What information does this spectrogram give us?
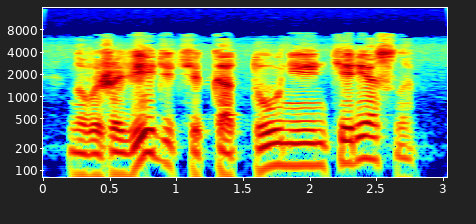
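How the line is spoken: Said gently. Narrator (Russian): Владимир Николаевич мягко останавливал меня и говорил

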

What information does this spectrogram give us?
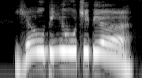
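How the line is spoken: Garbled deep menacing girl's shout. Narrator (Russian): Голос девочки, нечленораздельный, басовитый и грозный, прокричал

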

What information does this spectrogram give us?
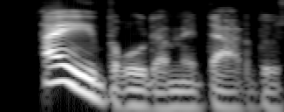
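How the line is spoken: Gentle, smiling. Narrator (German): sprach der Prior sanft lächelnd

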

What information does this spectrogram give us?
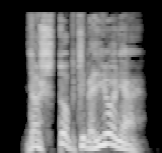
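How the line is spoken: Sudden shout. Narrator (Russian): вскрикнул сидящий на диване Сергеич одновременно со мной

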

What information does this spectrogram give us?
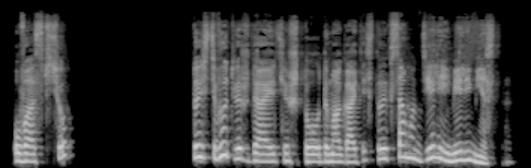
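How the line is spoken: Completely calm. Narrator (Russian): Совершенно спокойно уточнила

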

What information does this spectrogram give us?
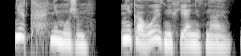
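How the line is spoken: Sighing. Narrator (Russian): вздохнула она

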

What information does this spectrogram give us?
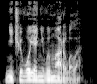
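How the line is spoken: Cold reply. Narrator (Russian): холодно ответила Николь

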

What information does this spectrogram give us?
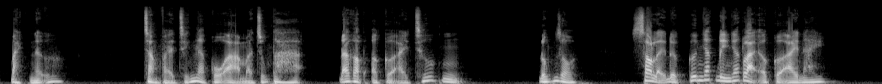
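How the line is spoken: Smiling, dawning realization. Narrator (Vietnamese): Lãnh đột nhiên mỉm cười như hiểu ra

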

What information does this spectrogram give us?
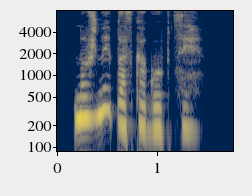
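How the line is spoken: Sighing. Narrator (Russian): вздохнула подружка

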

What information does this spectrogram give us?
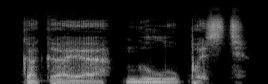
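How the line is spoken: Weary resigned mutter. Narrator (Russian): Пробормотал он, и в его голосе было что-то похожее на усталое смирение

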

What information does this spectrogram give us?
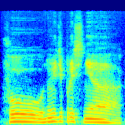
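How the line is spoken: Low howl. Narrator (Russian): провыла она необычно низким тоном

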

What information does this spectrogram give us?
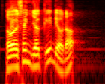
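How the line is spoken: Raised voice reply. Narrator (Vietnamese): Tư Mã Minh cao giọng đáp

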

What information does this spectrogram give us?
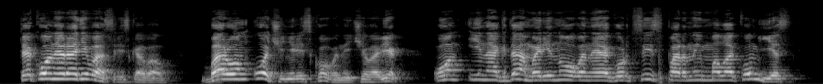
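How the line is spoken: Cheerful. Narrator (Russian): весело сказал я

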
